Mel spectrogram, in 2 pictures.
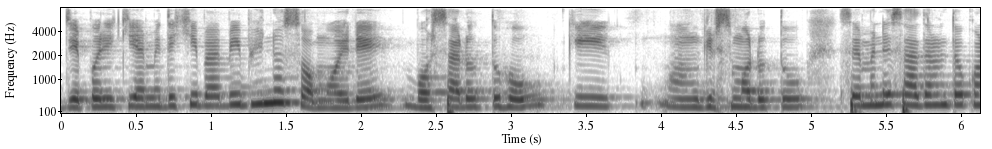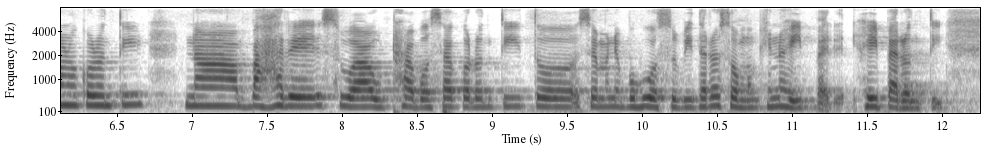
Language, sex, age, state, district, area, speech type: Odia, female, 18-30, Odisha, Mayurbhanj, rural, spontaneous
